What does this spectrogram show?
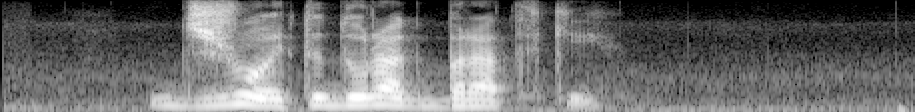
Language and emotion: Russian, angry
